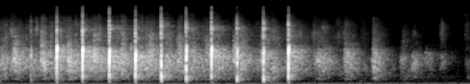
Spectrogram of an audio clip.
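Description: Sparse clapping at a Korean strategy conference as a speaker is welcomed: about a dozen sharp claps at a steady rhythm, thinning and fading toward the end.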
